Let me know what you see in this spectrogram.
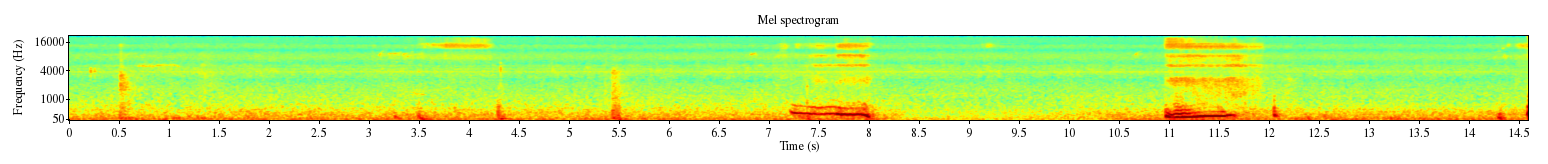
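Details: Calico cat snoring: two short, nasal, squeaky snores a few seconds apart during quiet breathing.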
